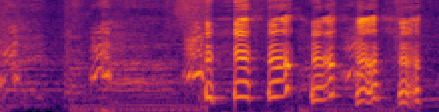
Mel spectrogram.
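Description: Several dogs bark in quick succession, loud and close, with a whimper early on and a few brief spoken words mixed in.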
